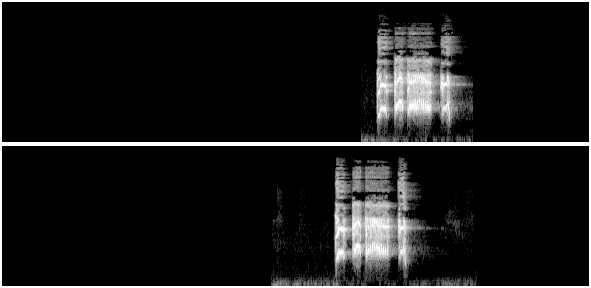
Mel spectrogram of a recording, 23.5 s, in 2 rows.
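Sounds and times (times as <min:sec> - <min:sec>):
Red junglefowl crowing: 0:07.5 - 0:09.1, 0:18.4 - 0:20.0.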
